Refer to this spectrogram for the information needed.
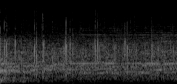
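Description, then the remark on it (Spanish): A church audience applauding together in praise to God during a service, a steady wash of many hands clapping with dense, bright crackle and slight rhythmic pulses, sustained and fairly loud with no clear voices on top. “Aplaudiéndole y con sus labios, sacrificio de alabanza ahora.”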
